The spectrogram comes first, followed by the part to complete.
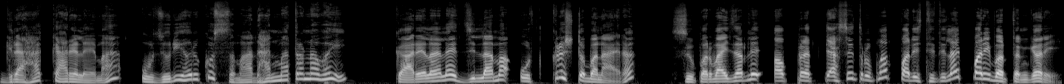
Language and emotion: Nepali, surprised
